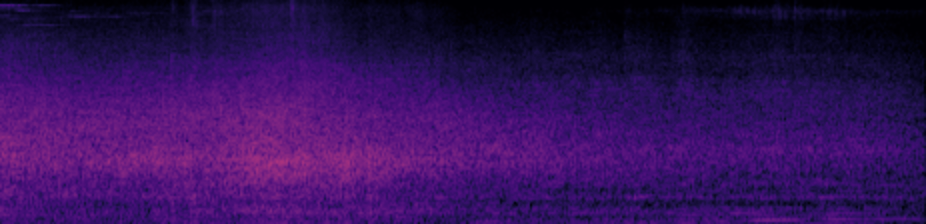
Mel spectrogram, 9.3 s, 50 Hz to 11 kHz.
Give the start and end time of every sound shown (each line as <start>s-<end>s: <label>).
0.0s-1.4s: truck
0.0s-1.4s: truck brakes
0.0s-9.3s: car
0.0s-9.3s: car wheels rolling
5.7s-9.3s: car engine accelerating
